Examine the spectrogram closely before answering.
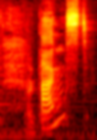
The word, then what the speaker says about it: Angst: Angst capitalized in German and with the German ah basically just means fear and angst in English is also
